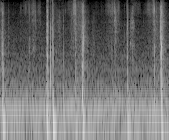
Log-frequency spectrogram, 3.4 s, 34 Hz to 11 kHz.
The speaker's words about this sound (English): 10 more cards. Deal them out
